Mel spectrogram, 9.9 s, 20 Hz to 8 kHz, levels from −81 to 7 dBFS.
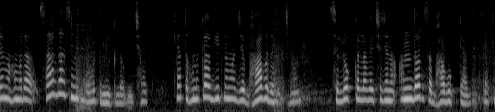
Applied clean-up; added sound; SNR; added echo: neural separator model SepFormer DNS4.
